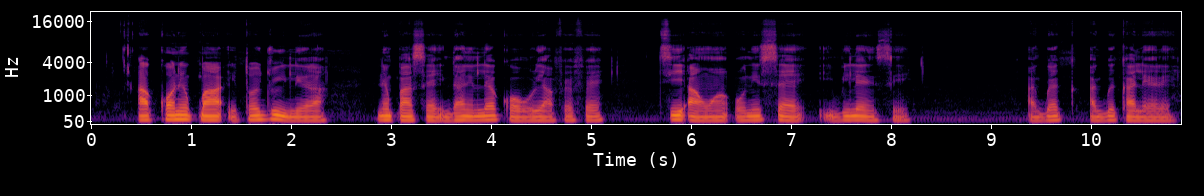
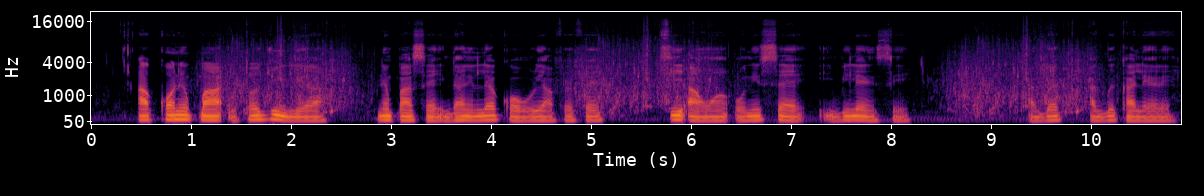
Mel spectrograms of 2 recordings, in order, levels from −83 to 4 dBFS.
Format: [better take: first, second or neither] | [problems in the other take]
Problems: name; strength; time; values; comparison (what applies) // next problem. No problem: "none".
first | background sound (Splash, splatter); 15 dB below the speech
